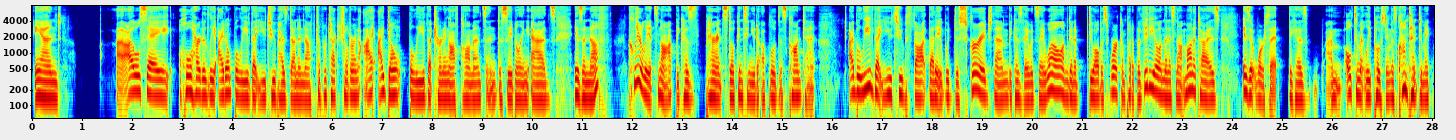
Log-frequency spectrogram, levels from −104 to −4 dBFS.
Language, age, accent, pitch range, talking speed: English, 30-49, American, 140-165 Hz, 175 wpm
